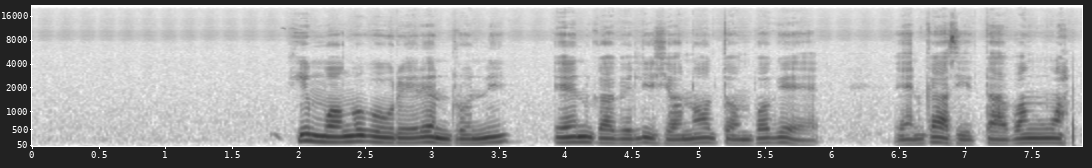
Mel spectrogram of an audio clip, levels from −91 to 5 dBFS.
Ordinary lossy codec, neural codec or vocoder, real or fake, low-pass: none; none; real; none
